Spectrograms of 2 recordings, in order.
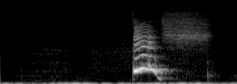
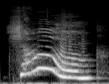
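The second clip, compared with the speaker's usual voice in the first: bouncy, high, loud shouts of jump; excited; 8 semitones higher, 7 dB louder than usual. Real, not acted. Excited toddler play, jumping together.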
